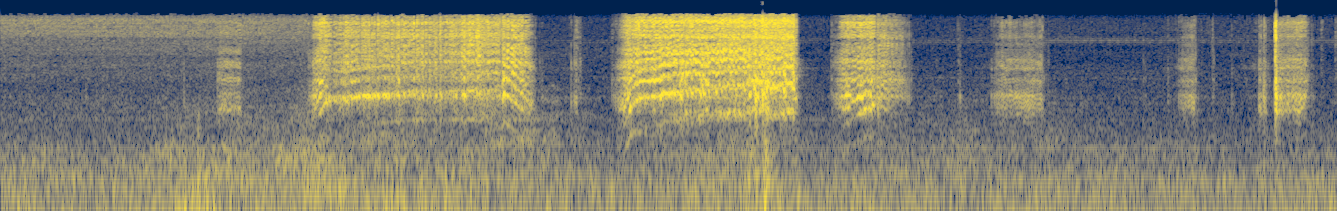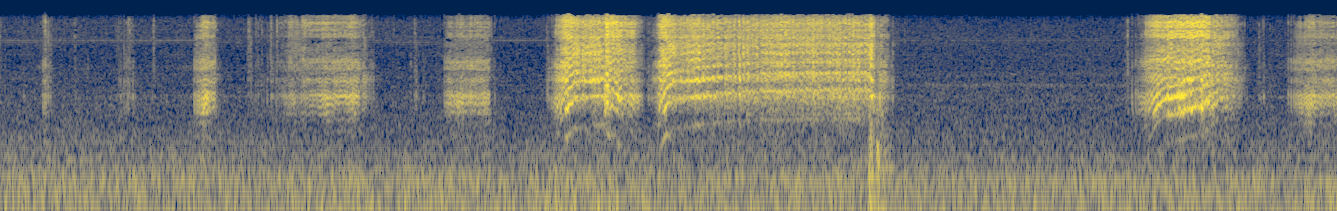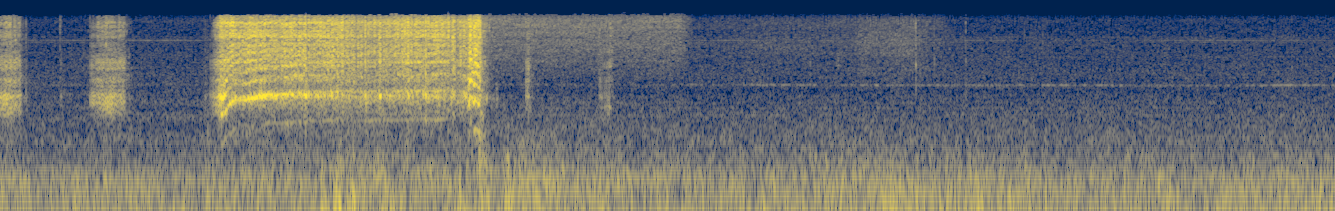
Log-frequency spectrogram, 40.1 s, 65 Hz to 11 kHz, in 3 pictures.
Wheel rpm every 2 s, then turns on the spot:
0, 40, 110, 110, 30, 10, 10, 0, 20, 40, 130, 30, 30, 10, 70, 130, 0, 0, 0, 0.
12-14 26-28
